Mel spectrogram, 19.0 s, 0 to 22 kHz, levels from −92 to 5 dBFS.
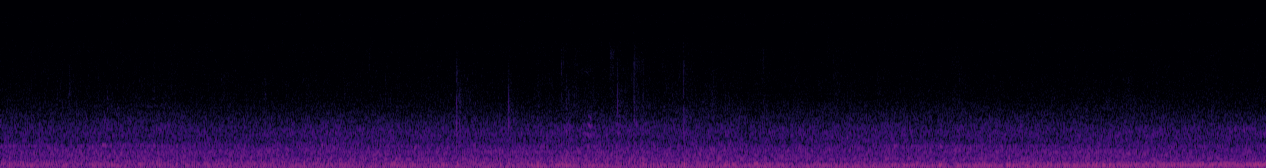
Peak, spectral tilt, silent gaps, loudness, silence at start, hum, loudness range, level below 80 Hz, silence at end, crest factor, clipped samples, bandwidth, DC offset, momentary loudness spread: -40 dBFS; -7 dB/octave; none; -56 LUFS; 0 s; none; 2 LU; -58 dBFS; 0 s; 14 dB; under 0.1%; 16.5 kHz; under 0.1%; 3 LU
